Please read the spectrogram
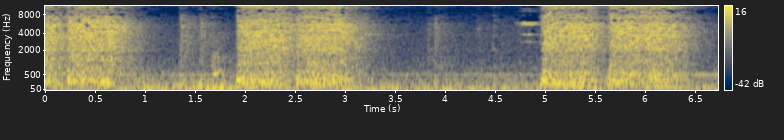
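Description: Repeated loud bursts of hissing, each about a second long, over a steady low rumble.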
